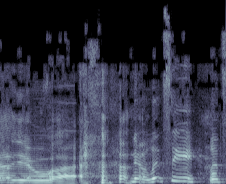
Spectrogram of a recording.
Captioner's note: laughs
